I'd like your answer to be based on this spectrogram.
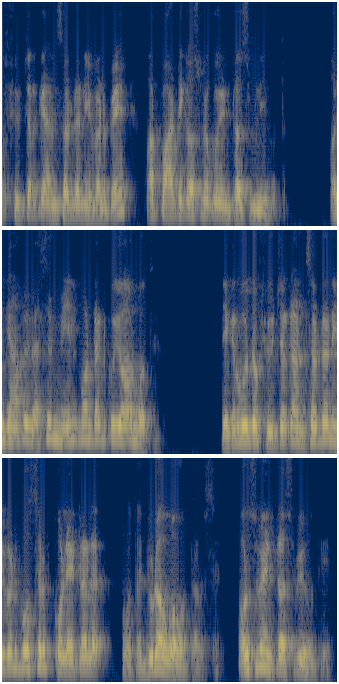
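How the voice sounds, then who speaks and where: A man's voice: on the high side, a little mellow. A man teaching a revision class in business law. He asks the class questions, answers them himself, and calls the students "my child". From Pakistan.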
